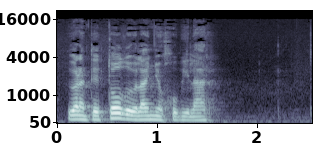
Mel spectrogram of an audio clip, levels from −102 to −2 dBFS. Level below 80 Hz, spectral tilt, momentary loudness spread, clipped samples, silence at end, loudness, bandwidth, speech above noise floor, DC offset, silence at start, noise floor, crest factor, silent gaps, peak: -56 dBFS; -6.5 dB/octave; 11 LU; under 0.1%; 1 s; -18 LUFS; 16.5 kHz; 38 dB; under 0.1%; 0.1 s; -55 dBFS; 18 dB; none; -2 dBFS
